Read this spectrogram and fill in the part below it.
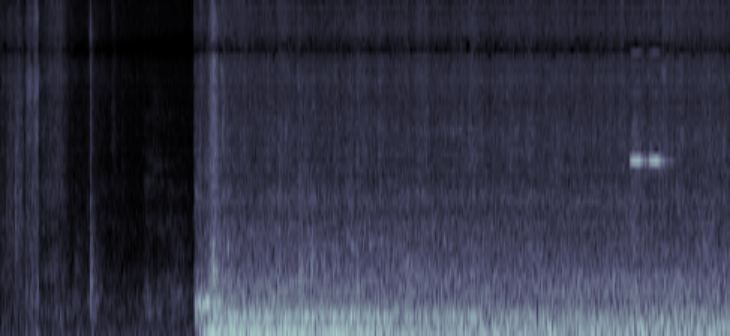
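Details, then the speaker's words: Samsung dryer reported noisy: loud, steady low rumble with rhythmic thumping as the drum turns on worn rollers, one with its middle piece fallen out; roller kit replaced. "all right so it sounds like we got bad Road these are the old Wheels we got to change out"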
